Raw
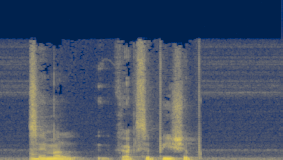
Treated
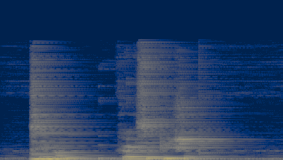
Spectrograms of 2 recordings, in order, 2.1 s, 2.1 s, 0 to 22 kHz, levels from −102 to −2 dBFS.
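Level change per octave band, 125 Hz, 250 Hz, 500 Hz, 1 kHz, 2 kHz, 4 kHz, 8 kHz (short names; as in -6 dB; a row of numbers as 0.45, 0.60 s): -27.5, -18.0, -18.5, -19.5, -20.0, -21.0, -25.5 dB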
